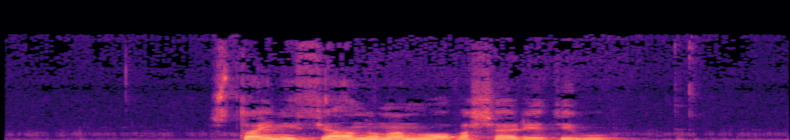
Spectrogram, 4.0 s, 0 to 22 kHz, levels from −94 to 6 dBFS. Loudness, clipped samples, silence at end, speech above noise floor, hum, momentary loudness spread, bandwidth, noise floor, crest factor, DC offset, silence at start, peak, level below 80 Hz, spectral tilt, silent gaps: -16 LUFS; under 0.1%; 0.55 s; 36 dB; none; 15 LU; 17 kHz; -51 dBFS; 16 dB; under 0.1%; 1.05 s; -2 dBFS; -50 dBFS; -6.5 dB/octave; none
